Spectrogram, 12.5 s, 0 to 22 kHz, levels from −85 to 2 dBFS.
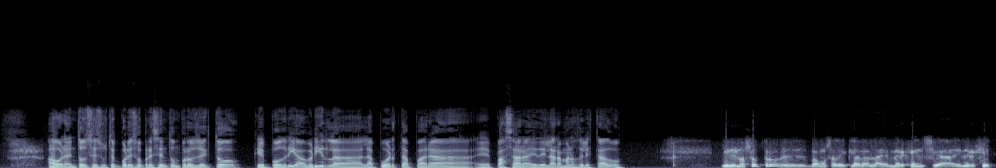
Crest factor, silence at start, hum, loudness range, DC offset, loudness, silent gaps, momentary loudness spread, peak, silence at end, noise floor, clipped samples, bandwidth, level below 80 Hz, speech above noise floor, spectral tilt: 14 dB; 0.15 s; none; 2 LU; under 0.1%; -23 LUFS; none; 6 LU; -8 dBFS; 0.1 s; -52 dBFS; under 0.1%; 8.2 kHz; -44 dBFS; 30 dB; -7 dB/octave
